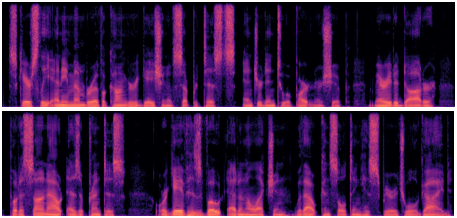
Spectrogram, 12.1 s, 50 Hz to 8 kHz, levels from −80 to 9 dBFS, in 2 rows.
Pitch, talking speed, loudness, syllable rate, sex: 100 Hz, 165 wpm, -20 LUFS, 5.7 syllables/s, male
